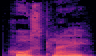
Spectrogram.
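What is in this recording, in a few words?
"horseplay", British English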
